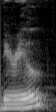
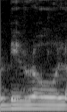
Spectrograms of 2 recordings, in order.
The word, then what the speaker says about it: BeReal: so as you can see down here it's pronounced be real um not be real or b-roll or be real so just keep that in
